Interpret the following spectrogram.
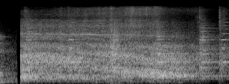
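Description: Jet airliner flyby sound effect: a rushing jet noise that starts just after a brief gap and sweeps downward in pitch as it passes.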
